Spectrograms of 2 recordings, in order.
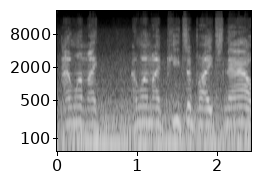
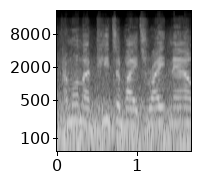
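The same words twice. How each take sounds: First: Bratty demand. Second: Louder bratty demand. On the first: Repeated demand. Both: Retold or imitated.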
